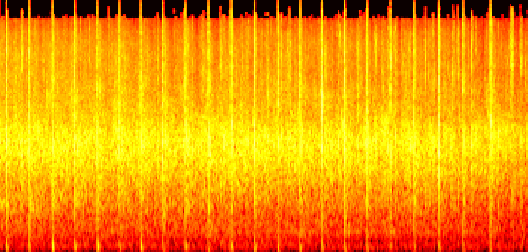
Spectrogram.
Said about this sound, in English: I'd like for us to applaud our board of trustees.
